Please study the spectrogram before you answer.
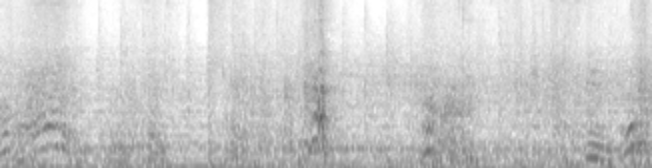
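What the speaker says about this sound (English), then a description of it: "So I'm going to zipper it up." The main compartment of a carry-on travel backpack is zipped shut with several quick, scratchy zipper pulls, close and clear, while a person talks alongside.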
